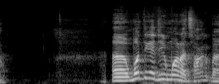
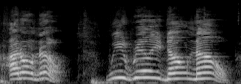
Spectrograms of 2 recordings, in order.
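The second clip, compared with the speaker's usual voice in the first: ordinary talk, nothing marked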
